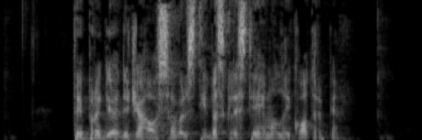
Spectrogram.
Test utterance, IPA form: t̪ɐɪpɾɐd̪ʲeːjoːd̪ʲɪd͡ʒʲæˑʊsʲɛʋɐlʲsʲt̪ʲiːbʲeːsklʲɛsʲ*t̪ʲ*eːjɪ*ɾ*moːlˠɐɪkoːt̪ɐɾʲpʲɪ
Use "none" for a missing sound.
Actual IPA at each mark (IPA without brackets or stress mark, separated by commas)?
t̪ʲ, none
